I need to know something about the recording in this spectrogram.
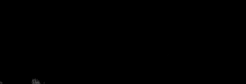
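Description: Near silence, with a few faint, brief paper rustles as a small paperback book is handled and opened.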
